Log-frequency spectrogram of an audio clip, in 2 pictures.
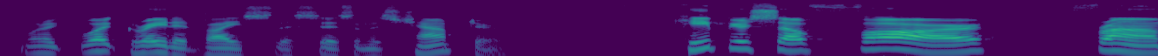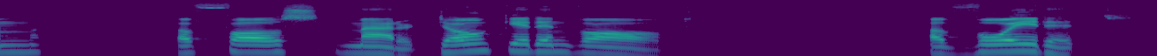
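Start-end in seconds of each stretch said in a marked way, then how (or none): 3.4-7.9 slow, loud "far" held out; stress on far. Shown as a demonstration. Preacher rereading verse, loud, slow "far". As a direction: hit "far" and stretch it. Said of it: "Did you see how I emphasized the word "far".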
